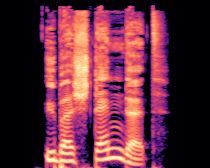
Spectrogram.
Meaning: second-person plural subjunctive II of überstehen
- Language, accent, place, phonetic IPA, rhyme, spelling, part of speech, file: German, Germany, Berlin, [ˌyːbɐˈʃtɛndət], -ɛndət, überständet, verb, De-überständet.ogg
